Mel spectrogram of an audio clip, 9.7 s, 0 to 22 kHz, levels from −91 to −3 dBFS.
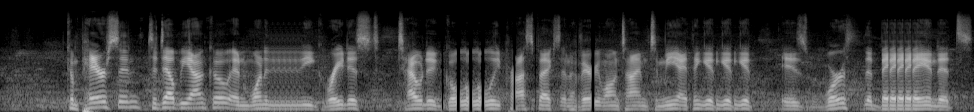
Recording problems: murmuring crowd; faint; throughout; 20 dB below the speech
audio stuttering; 4 times, first at 2.5 s
choppy; very; from 4.5 to 6 s; 6% of the speech affected

